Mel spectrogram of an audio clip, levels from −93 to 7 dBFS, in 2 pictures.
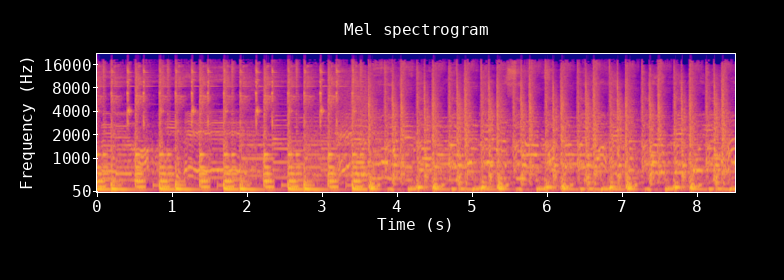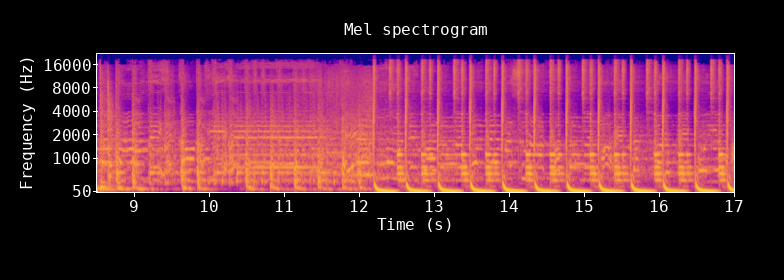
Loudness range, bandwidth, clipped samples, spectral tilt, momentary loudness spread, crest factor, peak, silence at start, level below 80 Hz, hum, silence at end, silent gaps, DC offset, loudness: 4 LU; 20 kHz; 0.4%; -4 dB/octave; 4 LU; 8 dB; 0 dBFS; 0 s; -16 dBFS; none; 0 s; none; under 0.1%; -9 LUFS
